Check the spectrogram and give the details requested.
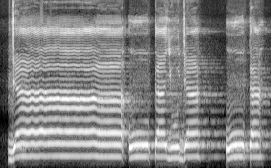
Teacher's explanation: Ciri-cirinya hamzah kecil seperti ini, namanya mad wajib mutasil. Bertemu mad dengan hamzah dalam satu kalimah 5 harakat kita panjangkan.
